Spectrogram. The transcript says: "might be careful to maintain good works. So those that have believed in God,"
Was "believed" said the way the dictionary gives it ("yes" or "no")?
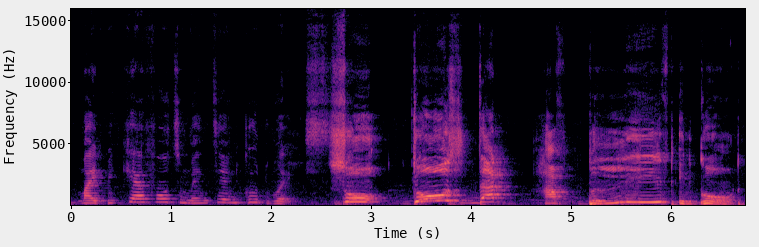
yes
